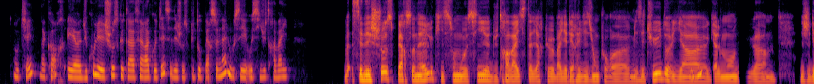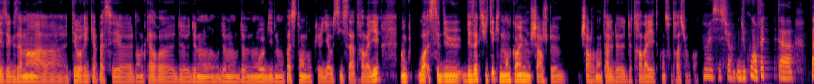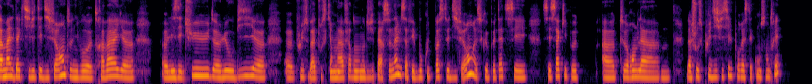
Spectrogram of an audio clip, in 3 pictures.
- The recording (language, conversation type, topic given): French, advice, Comment garder une routine productive quand je perds ma concentration chaque jour ?
- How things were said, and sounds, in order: other background noise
